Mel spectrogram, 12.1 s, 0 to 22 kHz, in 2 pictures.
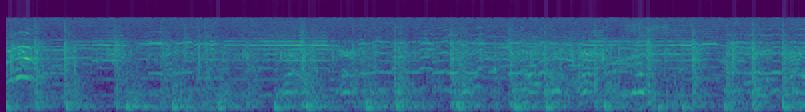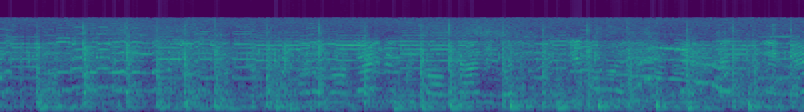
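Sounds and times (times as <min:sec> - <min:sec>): bagpipe playing folk dance tune: 0:00.1 - 0:12.0
large drum beating: 0:00.1 - 0:12.0.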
